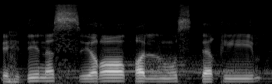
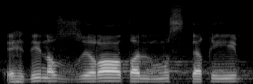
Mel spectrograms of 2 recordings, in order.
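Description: First: Slow chant with a light س in السراط; with seen. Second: Slow chant with ص shaded into a ز sound; الصراط said zeraat-like, between ص and ز; sad blended with zay. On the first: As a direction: recite الصراط as السراط with a plain س. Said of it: "هكذا". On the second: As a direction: recite الصراط with ص voiced toward ز. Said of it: "بالإشمام الصاد صوت الزاي". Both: Shown as a demonstration.

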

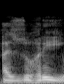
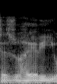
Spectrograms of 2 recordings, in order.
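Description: First: "الزهري" as az-Zuhri, two syllables after the article; correct name form. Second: "الزهيري" as az-Zuhayri, with an added ay; rejected name form. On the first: Reader correcting the narrator's name for listeners, "الزهري" as az-Zuhri without a diphthong. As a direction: say "الزهري" with h straight into r. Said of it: "أنه الزهري وليس الزهيري". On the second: Reader showing students the mistaken name, "الزهيري" as az-Zuhayri with a diphthong. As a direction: say "الزهيري" with ay between h and r. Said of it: "وليس الزهيري". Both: Shown as a demonstration.

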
